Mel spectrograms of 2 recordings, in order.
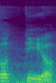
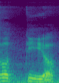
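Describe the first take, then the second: First: There is a very short gap between words. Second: There is a very short gap between words.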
